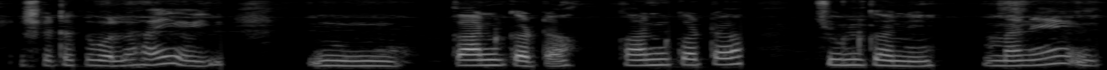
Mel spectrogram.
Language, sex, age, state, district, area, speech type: Bengali, female, 18-30, West Bengal, Dakshin Dinajpur, urban, spontaneous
